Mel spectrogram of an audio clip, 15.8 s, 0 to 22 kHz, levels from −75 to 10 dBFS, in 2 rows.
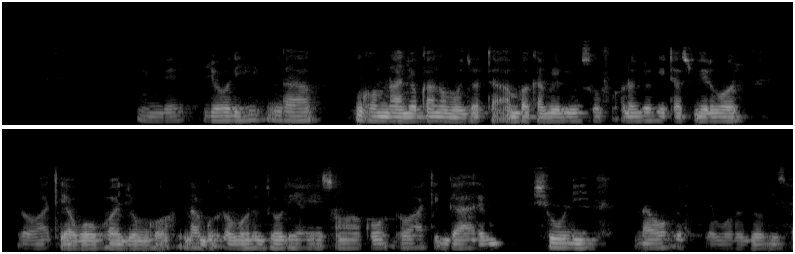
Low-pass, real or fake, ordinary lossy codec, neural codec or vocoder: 7.2 kHz; fake; AAC, 32 kbps; codec, 16 kHz, 6 kbps, DAC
